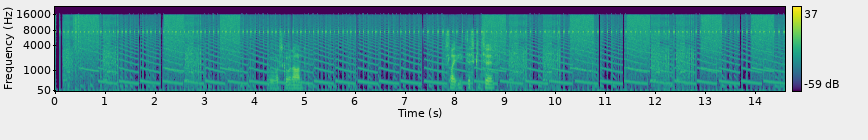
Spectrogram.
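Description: Repeating falling electronic bleeps of retro game music play steadily.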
